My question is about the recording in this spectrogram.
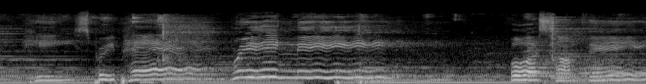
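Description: Male gospel vocalist singing solo with a live band, his held notes carrying a wide vibrato over sustained low chords. Three sung phrases come in turn, the last entering louder about five seconds in.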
